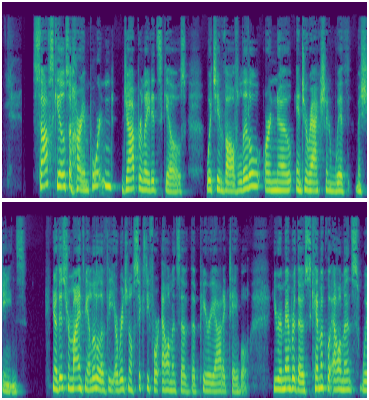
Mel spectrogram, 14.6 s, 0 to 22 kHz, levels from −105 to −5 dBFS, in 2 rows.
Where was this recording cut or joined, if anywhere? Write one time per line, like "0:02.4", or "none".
0:08.2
